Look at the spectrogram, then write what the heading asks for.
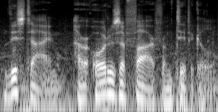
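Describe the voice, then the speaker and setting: An actor playing a cold, aloof elite soldier commander in a video game, speaking in a measured, detached way. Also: male voice, extremely low pitch, expressive, vocal fry, fairly bright tone, a little hiss or hum, exaggerated voice. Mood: cool, detached.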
